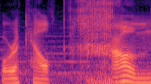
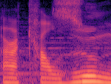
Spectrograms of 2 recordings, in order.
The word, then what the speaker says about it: Orichalcum: Orichalcum does not have an I before the U like calcium. Therefore, it is actually pronounced Orichalcum, not Orichalzoom, as you say. Otherwise, how would you pronounce Cucumber? No, cucumber, like encumber.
